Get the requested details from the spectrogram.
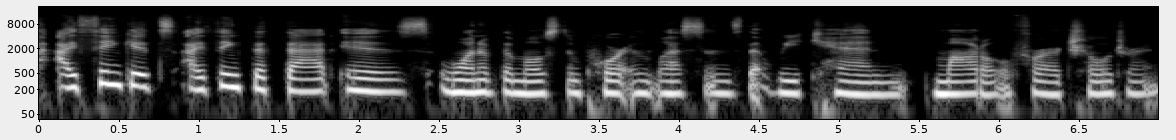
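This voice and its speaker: In a plain, everyday voice, a woman with a fairly low pitch talks at a fairly slow pace with hardly any pauses, in a dry, close sound with no echo and a very clean recording against a silent background. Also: ordinary pitch variation. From New York (Brooklyn). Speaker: podcast host. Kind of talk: interview conversation.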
